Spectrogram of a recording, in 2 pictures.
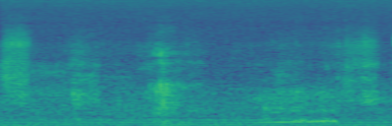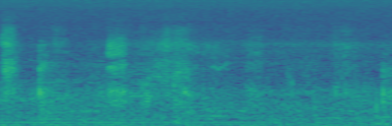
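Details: A toy Pomeranian plays with a rope indoors in Kathmandu, Nepal, giving a low, rough growl with snorting breaths. Rustling and handling noises run underneath.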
